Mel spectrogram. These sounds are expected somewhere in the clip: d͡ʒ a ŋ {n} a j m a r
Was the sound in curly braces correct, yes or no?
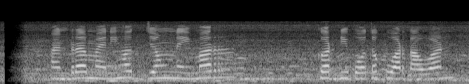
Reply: yes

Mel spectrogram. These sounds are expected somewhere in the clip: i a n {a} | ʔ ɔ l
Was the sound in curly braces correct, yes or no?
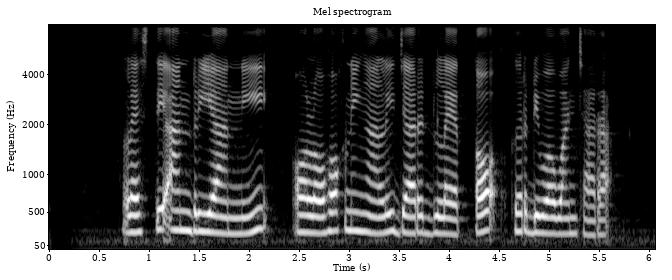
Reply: no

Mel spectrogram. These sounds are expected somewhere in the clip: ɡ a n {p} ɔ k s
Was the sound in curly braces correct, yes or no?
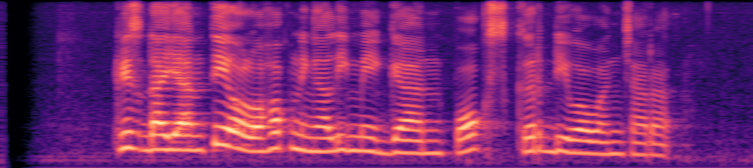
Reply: yes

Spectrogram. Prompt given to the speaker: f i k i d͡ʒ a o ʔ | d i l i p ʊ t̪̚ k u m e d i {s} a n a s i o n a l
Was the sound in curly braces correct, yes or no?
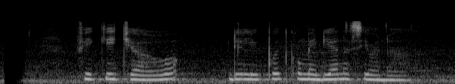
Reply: no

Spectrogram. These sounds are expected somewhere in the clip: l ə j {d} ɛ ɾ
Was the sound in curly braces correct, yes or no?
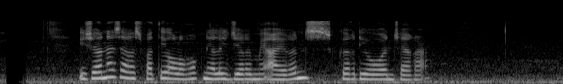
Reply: no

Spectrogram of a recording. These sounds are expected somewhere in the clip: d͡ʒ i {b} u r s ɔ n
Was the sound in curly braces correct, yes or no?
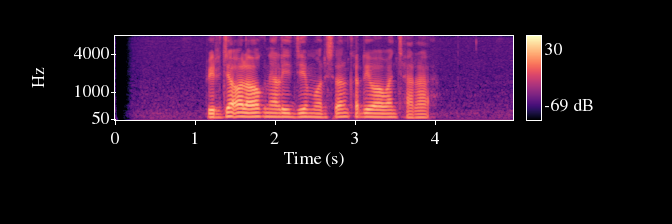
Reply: no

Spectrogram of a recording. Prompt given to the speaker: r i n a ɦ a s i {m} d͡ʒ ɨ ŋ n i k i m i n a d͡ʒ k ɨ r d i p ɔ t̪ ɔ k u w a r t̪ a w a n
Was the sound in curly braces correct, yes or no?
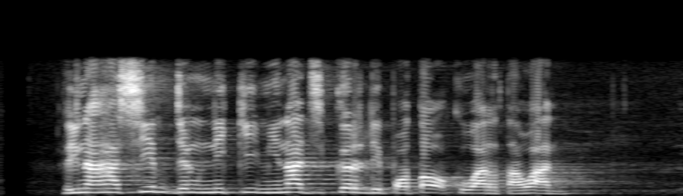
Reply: yes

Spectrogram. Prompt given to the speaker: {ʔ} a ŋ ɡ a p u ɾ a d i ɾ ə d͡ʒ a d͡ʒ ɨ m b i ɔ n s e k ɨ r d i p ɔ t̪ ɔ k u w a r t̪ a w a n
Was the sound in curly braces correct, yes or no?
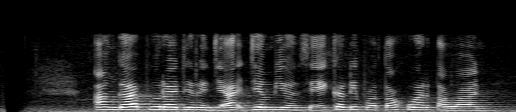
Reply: yes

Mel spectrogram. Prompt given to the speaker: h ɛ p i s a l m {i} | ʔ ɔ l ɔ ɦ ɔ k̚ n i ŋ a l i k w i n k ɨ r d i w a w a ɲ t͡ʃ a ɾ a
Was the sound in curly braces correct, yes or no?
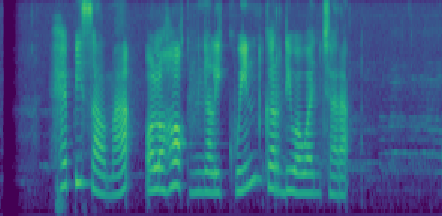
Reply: no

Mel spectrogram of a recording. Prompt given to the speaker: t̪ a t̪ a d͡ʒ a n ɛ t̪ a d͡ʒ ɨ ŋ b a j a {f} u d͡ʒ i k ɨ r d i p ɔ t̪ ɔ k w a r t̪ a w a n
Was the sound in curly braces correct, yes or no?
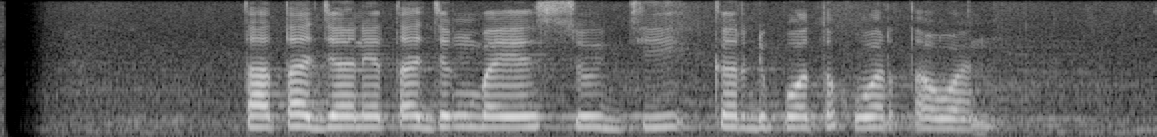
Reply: no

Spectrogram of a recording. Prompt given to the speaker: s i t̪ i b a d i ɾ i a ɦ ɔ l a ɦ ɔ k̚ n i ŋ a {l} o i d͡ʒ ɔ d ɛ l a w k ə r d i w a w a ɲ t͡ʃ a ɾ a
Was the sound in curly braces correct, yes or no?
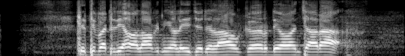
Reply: yes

